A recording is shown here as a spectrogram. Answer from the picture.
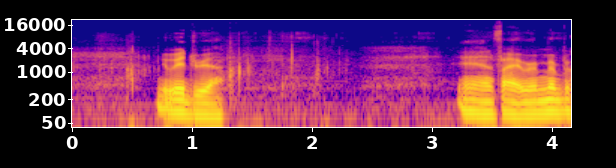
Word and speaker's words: New Idria: I think this whole video I've been saying New Idria. She pronounced it New Idria.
